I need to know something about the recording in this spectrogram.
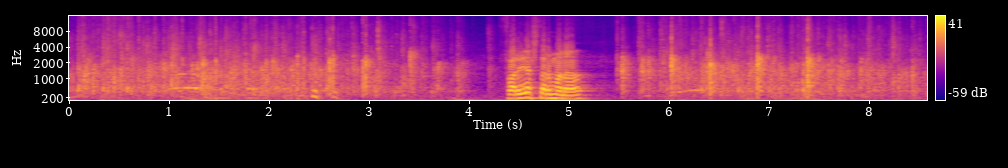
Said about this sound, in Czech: Můžete mu zatleskat. Můžete mu zatleskat.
